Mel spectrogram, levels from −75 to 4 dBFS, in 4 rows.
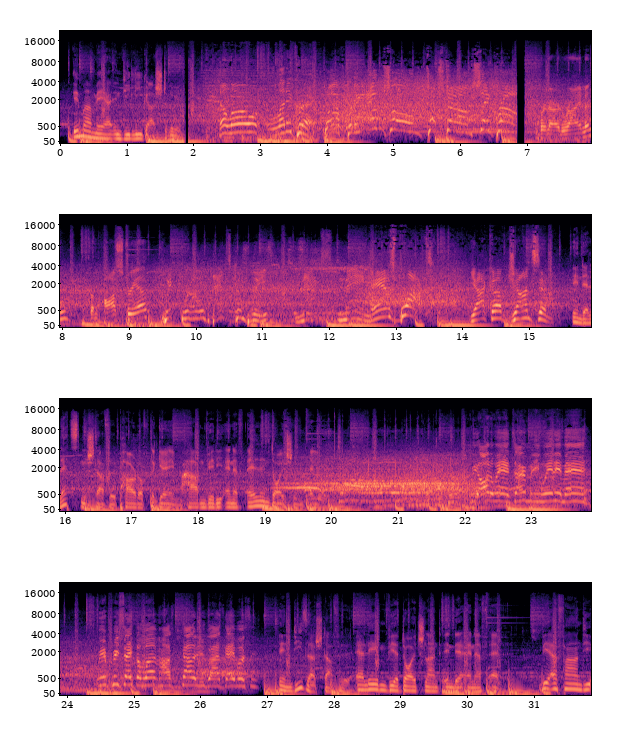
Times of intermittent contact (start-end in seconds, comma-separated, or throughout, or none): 1.86-1.95, 6.82-7.01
